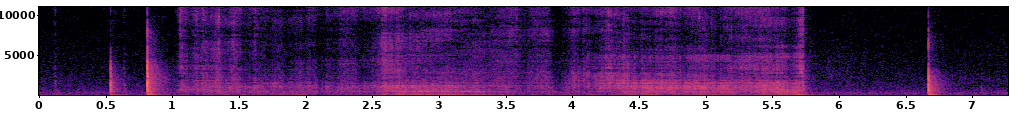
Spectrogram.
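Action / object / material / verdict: scrape / chalk on a wooden-framed chalkboard / chalk / none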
